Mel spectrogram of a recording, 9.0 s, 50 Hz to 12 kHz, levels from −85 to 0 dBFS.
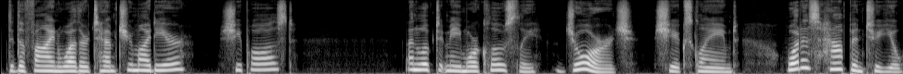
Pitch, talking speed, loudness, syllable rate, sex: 220 Hz, 160 wpm, -17 LUFS, 5.0 syllables/s, female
